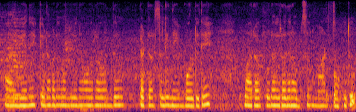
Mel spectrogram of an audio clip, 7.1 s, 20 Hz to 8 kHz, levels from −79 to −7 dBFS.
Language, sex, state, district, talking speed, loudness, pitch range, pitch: Kannada, female, Karnataka, Gulbarga, 110 wpm, -18 LUFS, 205-210 Hz, 205 Hz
